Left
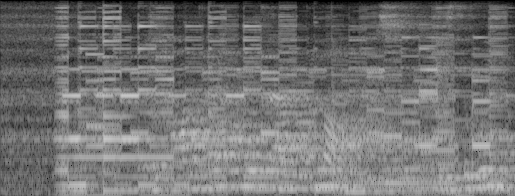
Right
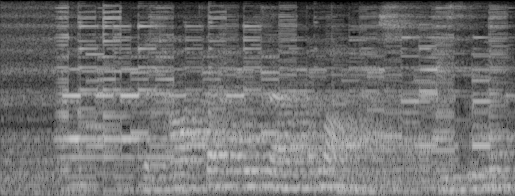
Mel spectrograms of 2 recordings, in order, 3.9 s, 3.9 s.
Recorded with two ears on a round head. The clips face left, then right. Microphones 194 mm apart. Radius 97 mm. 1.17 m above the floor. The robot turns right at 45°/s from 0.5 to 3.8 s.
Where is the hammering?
No hammering in this recording.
